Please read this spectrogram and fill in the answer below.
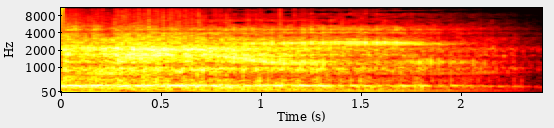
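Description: Loud, deep logo sting sound effect, holding steady for about two seconds and then fading out.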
